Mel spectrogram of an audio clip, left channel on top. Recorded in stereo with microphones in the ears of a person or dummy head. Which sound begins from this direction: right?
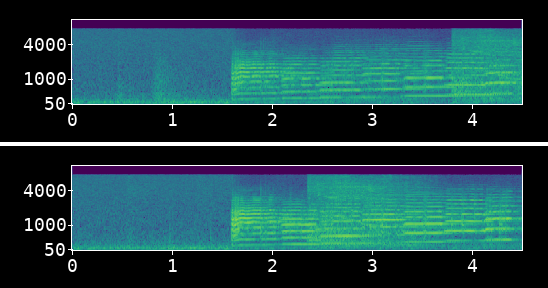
A trumpet, at 1.6 s.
